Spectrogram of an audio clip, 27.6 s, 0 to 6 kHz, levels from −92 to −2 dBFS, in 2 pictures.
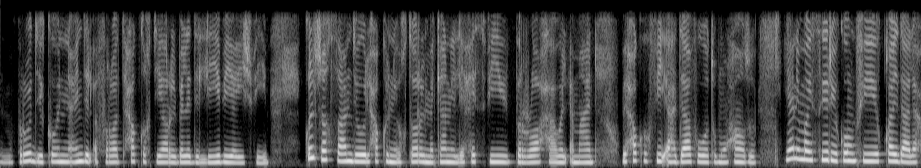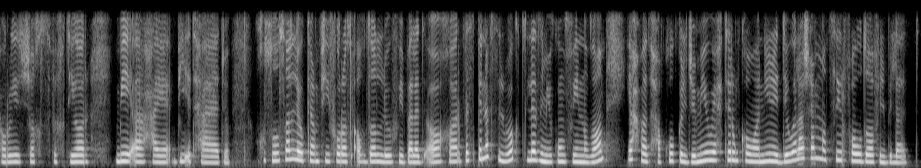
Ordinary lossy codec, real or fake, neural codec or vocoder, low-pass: none; real; none; 5.4 kHz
